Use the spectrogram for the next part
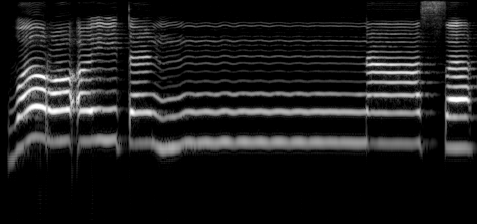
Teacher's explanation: سین کی ادائیگی سیٹی نما س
